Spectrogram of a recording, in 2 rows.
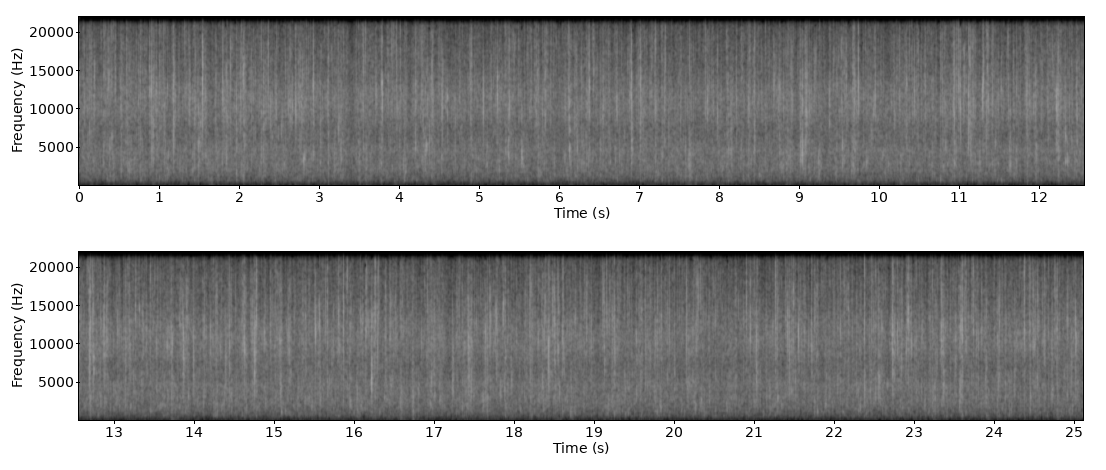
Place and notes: early morning, Rain sound, Many leaves on the ground
Zoom H2n MS+XY
14 September 2016, 05:59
